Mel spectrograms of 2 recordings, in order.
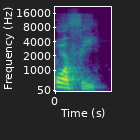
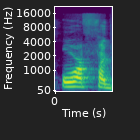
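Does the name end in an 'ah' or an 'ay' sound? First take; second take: ay; ah. First: The name ends in an 'ay' vowel. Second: The name ends in an 'ah' vowel. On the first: This is how the name is spelled. The speaker calls it wrong. "Not Orphe" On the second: This is how locals say the name. The speaker calls it right. "The way we say it around the way it's Orpha Jeans"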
